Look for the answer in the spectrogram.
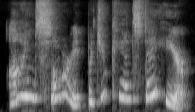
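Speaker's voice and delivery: put-on high, small polite child voice; a tiny boy standing up to a giant; little Mo. Little Mo politely confronting the monster, high and small. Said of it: "said Mo".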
